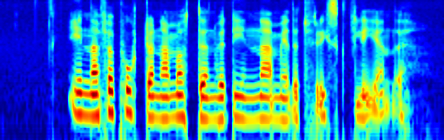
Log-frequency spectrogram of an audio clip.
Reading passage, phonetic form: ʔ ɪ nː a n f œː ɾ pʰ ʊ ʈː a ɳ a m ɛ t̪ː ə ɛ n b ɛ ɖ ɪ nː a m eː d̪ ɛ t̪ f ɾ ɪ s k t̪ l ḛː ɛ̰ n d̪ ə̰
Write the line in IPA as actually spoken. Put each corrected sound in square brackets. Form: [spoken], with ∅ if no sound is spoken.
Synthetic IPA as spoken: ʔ ɪ nː a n f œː ɾ pʰ ʊ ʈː a ɳ a m [œ] t̪ː ə ɛ n [v] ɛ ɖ ɪ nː a m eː d̪ ɛ t̪ f ɾ ɪ s k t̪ l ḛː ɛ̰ n d̪ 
